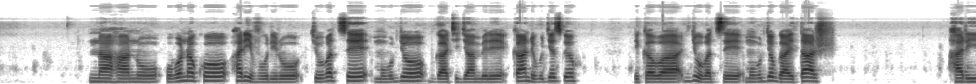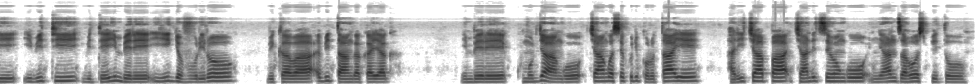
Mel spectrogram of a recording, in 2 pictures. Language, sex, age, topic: Kinyarwanda, male, 25-35, health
